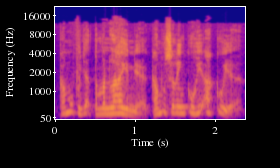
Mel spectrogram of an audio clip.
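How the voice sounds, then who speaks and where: A man's voice: extremely high pitch, steady tone, normal speed, pitched above the performer's own voice. A man preaching, voicing a worried young man confronting his fiancée. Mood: soft, suspicious.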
